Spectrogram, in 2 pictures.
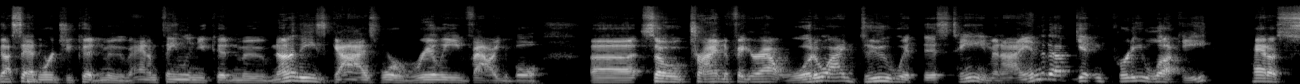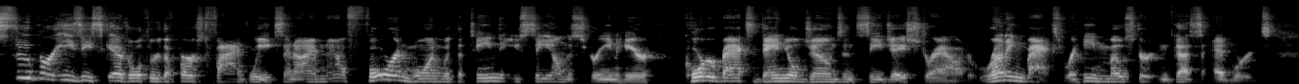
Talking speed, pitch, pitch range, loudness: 180 wpm, 130 Hz, 115-160 Hz, -23 LUFS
